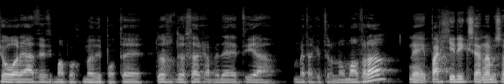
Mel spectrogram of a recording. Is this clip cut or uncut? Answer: cut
